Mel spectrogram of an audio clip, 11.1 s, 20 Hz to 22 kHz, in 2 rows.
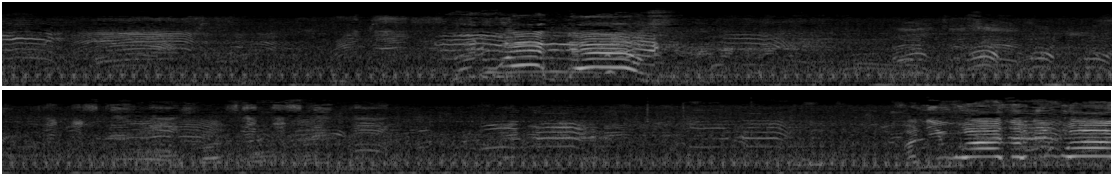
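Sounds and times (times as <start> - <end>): steady background drone: 0.0 - 11.0
women shouting calls: 2.0 - 5.3, 6.2 - 11.0.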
